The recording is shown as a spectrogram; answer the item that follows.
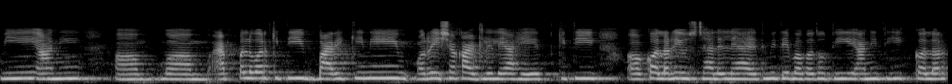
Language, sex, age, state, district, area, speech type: Marathi, female, 18-30, Maharashtra, Nagpur, urban, spontaneous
